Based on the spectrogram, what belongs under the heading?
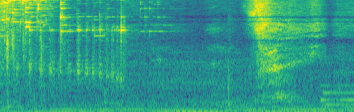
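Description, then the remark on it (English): Several quick, bright glass clinks ring out in the first second over a low rumble, followed by a louder rushing burst with a faint high glassy tinkle, as Spider-Man is hit with a glass in a movie scene. “With a glass and then hit him back?”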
